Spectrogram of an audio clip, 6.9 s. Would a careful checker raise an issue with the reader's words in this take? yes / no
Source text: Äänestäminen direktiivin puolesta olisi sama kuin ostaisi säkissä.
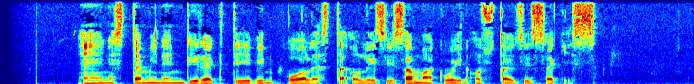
no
